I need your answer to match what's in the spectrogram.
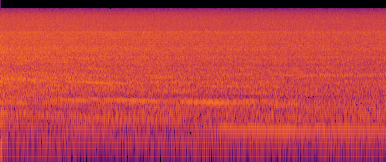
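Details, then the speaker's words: Ford Explorer idling after a water pump replacement, with the coolant bled of air and topped off. A smooth, even idle hum with a light hiss and no knocking or stumbling; it runs smoother than before and sounds stock: normal idle. "uh runs a lot smoother it sounds it sounds good sounds like stock you know doesn't sound like it's old and old and busted as it just sounds it sounds clean and seems to run pretty smooth"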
